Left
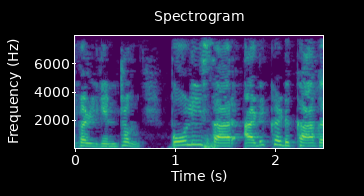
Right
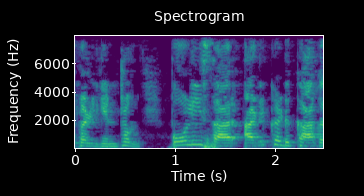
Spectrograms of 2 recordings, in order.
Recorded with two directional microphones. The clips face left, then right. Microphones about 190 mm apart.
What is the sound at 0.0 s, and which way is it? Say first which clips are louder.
Speech: left 5 dB; 45° left (ahead or behind).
